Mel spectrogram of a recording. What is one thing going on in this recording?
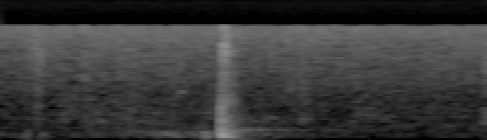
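A folder knocks against a lectern with a dull thump.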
